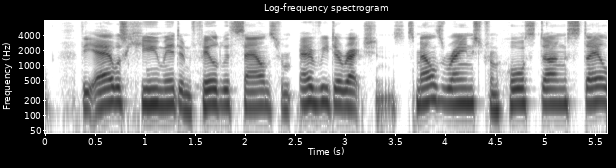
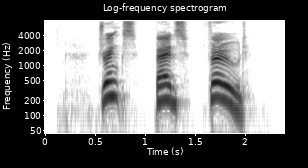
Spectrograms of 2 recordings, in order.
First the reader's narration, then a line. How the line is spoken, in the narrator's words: Wendy began asking loudly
